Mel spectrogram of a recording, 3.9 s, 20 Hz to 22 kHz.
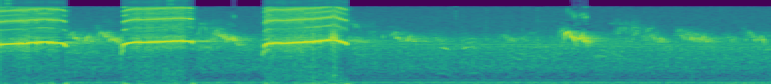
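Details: Osprey at the nest, 5 August 2016, giving three loud, high whistled calls, each a slightly rising note with strong overtones, separated by short gaps, followed by faint softer chirps.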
